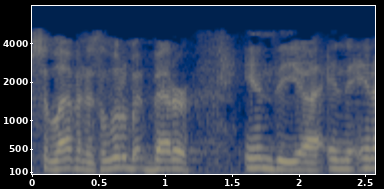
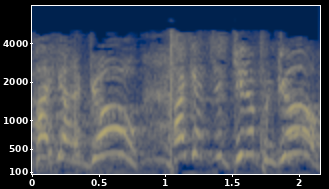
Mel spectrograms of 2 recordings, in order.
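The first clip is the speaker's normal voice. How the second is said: loud, high rush to leave; urgent exclamation; 5 semitones higher, 4 dB louder than usual. Acted. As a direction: blurt it like you must go now. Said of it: "would just be like".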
